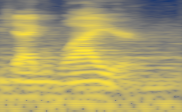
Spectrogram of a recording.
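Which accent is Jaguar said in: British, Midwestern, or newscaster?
Midwestern. It is said in a Midwestern accent, ending like wire. "in the Midwest, where I'm from, they say Jaguar. A wire of Jag"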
